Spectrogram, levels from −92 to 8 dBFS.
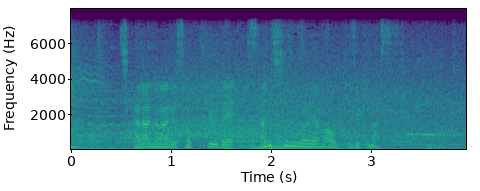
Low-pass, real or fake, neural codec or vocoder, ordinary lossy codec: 7.2 kHz; real; none; none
